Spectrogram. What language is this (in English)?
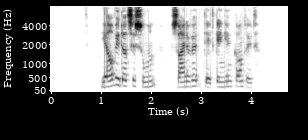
Western Frisian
